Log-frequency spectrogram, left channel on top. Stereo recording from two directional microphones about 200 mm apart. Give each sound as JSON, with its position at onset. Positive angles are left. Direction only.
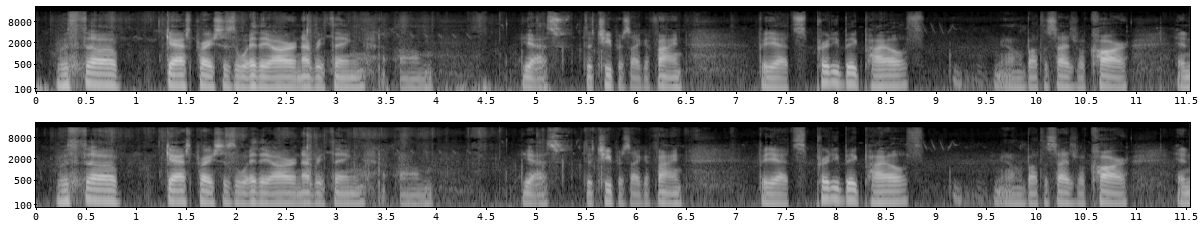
{"t": 0.2, "sound": "speech", "side_deg": 15}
